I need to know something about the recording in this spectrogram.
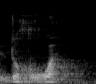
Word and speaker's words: droit: Alors ici, tu vois qu'on a le D et le R qui font le dr, le O et le I qui font le wa, donc c'est le droit.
